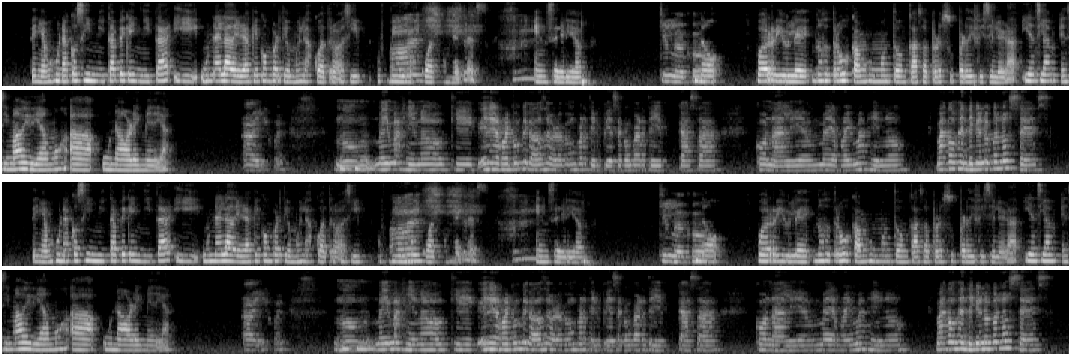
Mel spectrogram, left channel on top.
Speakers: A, on the left (about 75°); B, on the right (about 30°).
A: Teníamos una cocinita pequeñita y una heladera que compartíamos las cuatro, así vivimos
B: ay.
A: cuatro meses.
B: <laughs>
A: En serio,
B: Qué loco.
A: no, fue horrible. Nosotros buscamos un montón casa, pero súper difícil era. Y encima, encima vivíamos a una hora y media.
B: Ay, jue- No,
A: Ujú,
B: me imagino que es re complicado seguro compartir pieza, compartir casa con alguien, me re imagino. Más con gente que no conoces.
